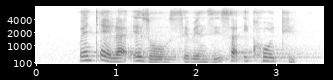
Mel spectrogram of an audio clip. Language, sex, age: Zulu, male, 23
